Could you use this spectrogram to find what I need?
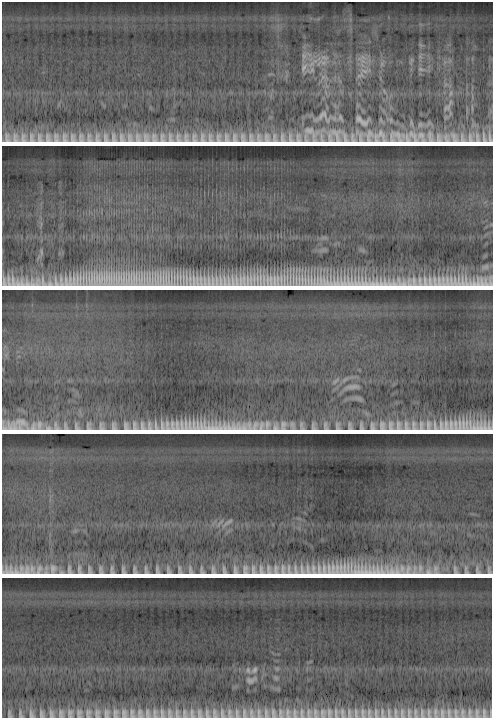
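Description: A motorbike engine idles and revs unevenly.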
